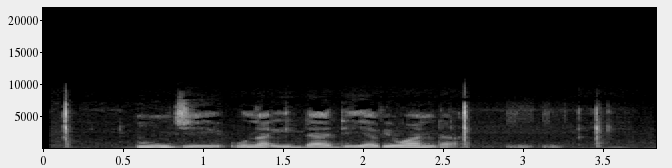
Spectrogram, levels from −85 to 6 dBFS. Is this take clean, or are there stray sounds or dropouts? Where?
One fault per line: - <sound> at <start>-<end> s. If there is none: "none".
- laugh at 2.9-3.3 s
